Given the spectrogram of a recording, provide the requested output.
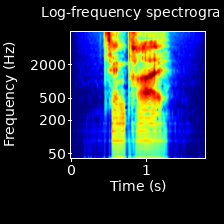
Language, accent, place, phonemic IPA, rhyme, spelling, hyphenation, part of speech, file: German, Germany, Berlin, /t͡sɛnˈtʁaːl/, -aːl, zentral, zen‧tral, adjective / adverb, De-zentral.ogg
- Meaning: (adjective) central; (adverb) centrally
